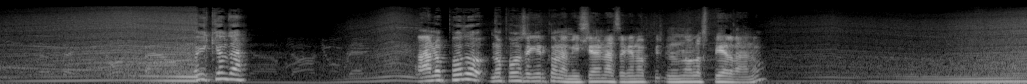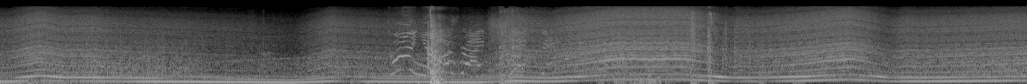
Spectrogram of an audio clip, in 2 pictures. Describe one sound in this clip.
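A car engine hums and revs up and down.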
